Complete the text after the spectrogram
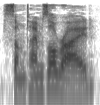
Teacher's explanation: I notice the ending S here is pronounced as a Z.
